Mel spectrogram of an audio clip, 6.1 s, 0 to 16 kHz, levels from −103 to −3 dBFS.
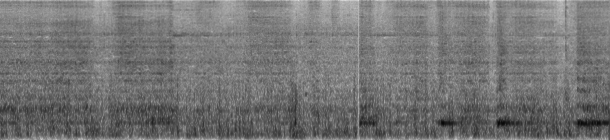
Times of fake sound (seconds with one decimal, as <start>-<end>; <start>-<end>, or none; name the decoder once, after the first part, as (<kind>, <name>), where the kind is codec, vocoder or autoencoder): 0.6-2.4 (vocoder, Vocos); 4.9-6.1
